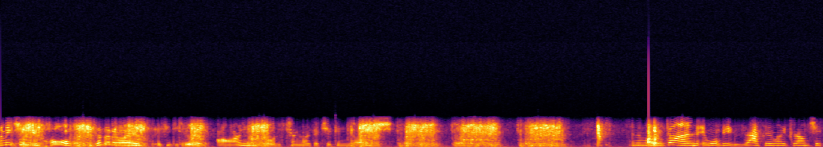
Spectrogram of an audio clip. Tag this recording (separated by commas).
Speech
